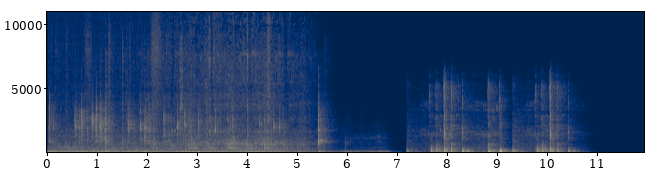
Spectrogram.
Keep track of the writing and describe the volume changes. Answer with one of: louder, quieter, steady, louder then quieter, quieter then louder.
quieter.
